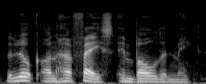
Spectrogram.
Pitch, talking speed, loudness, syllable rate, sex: 135 Hz, 205 wpm, -17 LUFS, 5.6 syllables/s, male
